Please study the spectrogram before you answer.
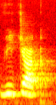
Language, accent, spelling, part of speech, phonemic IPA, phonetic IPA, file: Armenian, Eastern Armenian, վիճակ, noun, /viˈt͡ʃɑk/, [vit͡ʃɑ́k], Hy-վիճակ.ogg
- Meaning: 1. state, condition 2. lot 3. district, precinct, jurisdiction; diocese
